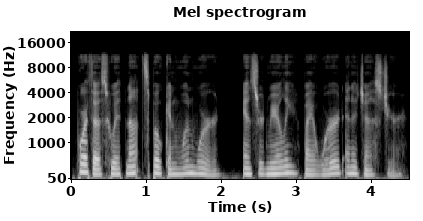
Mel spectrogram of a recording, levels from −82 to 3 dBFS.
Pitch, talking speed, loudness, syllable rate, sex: 155 Hz, 200 wpm, -19 LUFS, 6.0 syllables/s, female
